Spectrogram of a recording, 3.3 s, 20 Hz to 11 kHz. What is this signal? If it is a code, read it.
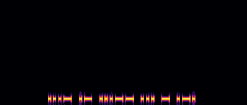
Morse code, heard as a keyed tone, about 34 wpm, 700 Hz. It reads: VA3STR
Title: DXCC-100 Call Signs - 6 Characters - 35wpm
